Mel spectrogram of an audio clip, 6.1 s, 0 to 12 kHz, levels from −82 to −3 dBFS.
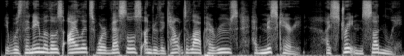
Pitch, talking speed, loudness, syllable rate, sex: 190 Hz, 200 wpm, -17 LUFS, 6.1 syllables/s, female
